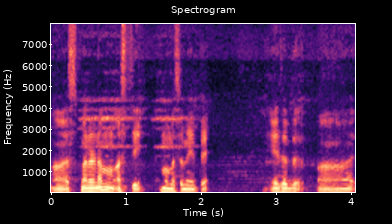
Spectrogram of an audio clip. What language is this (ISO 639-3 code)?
san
